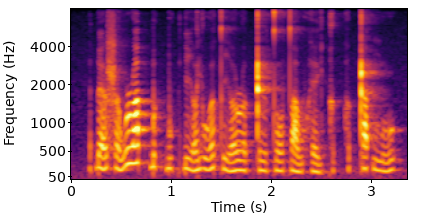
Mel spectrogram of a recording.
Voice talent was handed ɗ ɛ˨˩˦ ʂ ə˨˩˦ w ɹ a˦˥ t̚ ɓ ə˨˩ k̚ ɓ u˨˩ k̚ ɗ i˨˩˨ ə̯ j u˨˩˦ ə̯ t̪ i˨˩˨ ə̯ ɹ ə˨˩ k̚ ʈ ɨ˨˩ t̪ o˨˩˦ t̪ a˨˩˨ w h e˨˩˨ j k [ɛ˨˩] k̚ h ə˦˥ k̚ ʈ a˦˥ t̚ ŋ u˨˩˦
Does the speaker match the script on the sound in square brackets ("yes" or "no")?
no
